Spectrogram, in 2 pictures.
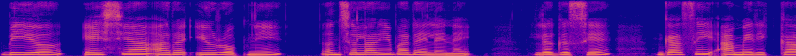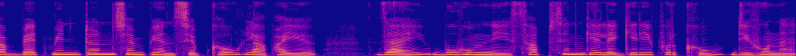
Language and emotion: Bodo, neutral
